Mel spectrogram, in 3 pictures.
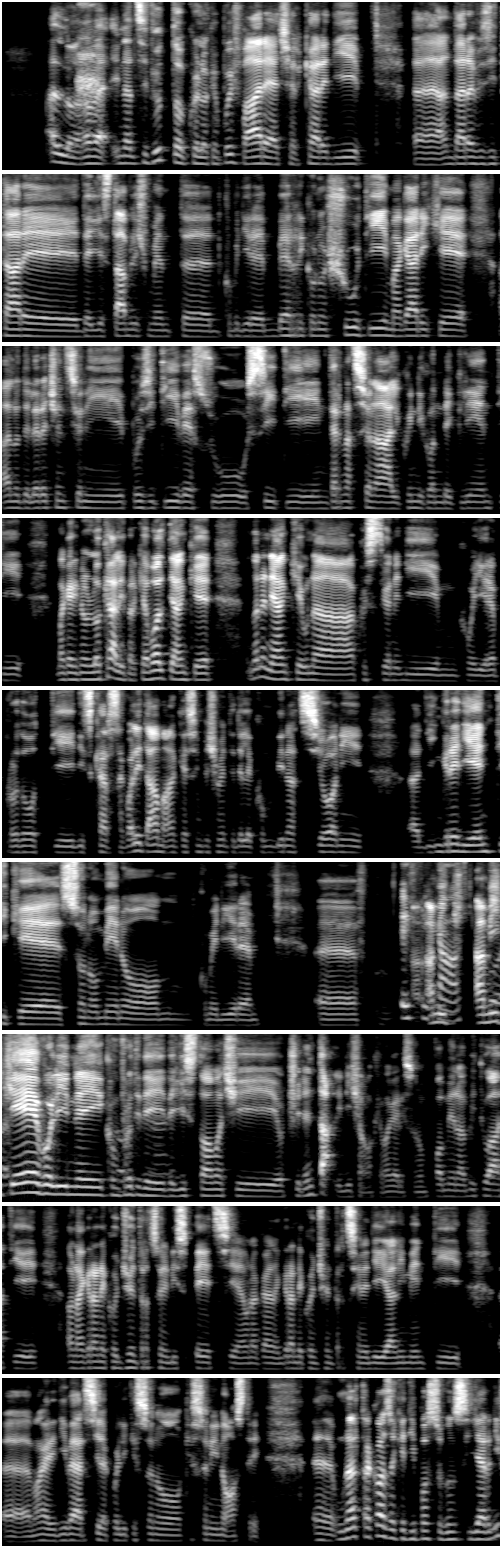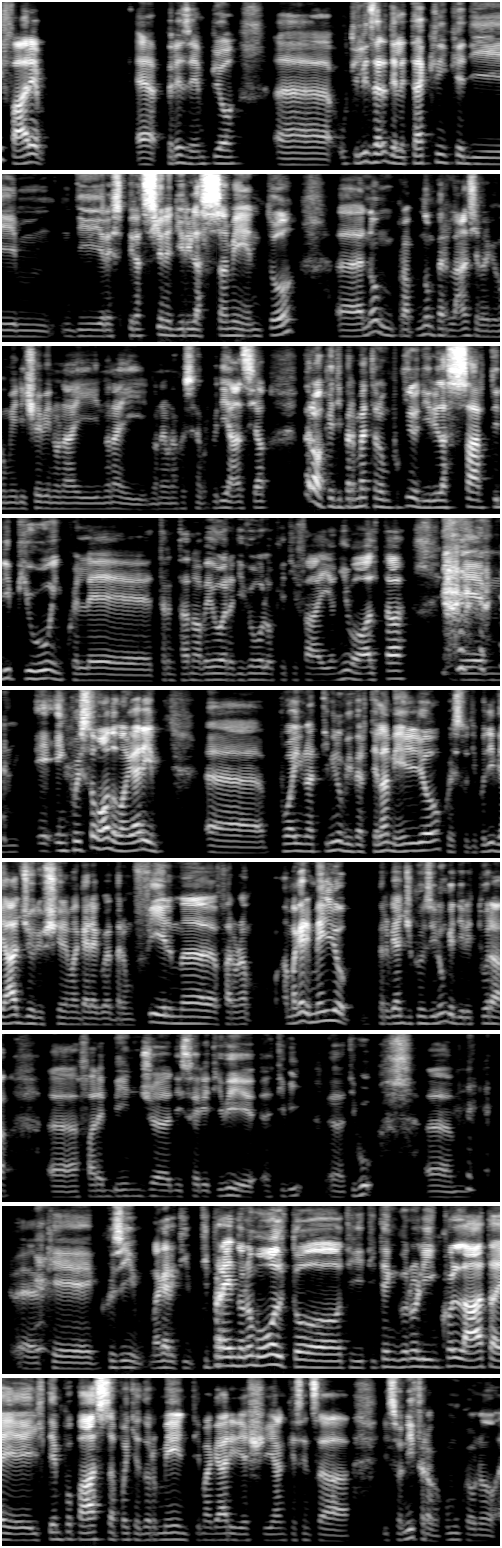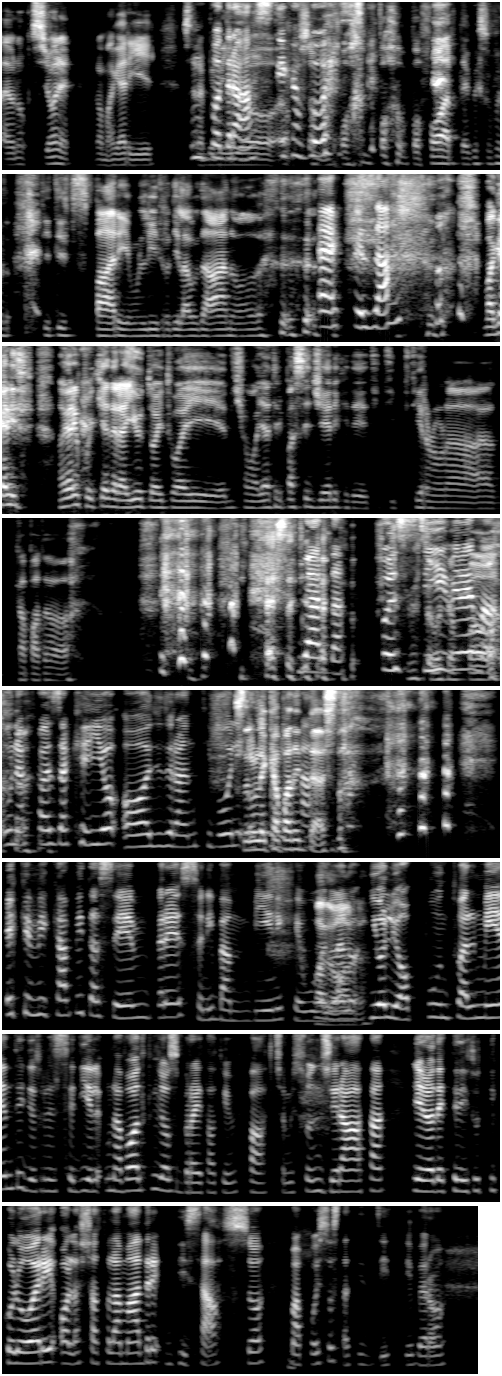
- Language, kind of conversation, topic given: Italian, advice, Come posso gestire l’ansia e gli imprevisti quando viaggio o sono in vacanza?
- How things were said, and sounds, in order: drawn out: "visitare"; in English: "establishment"; tapping; "proprio" said as "propio"; drawn out: "quelle"; chuckle; chuckle; laughing while speaking: "forse"; chuckle; laughing while speaking: "esatto"; chuckle; laughing while speaking: "Magari"; chuckle; drawn out: "una"; chuckle; laughing while speaking: "in testa e ti metto"; chuckle; chuckle; other background noise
